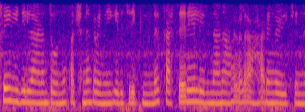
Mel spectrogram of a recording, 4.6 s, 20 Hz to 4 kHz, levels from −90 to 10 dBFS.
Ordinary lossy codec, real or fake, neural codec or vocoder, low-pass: none; real; none; 3.6 kHz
